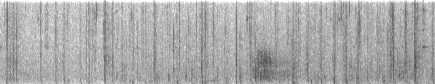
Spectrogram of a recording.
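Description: Horses' hooves clip-clopping: many irregular hoofbeats, several a second, with a short breathy noise about two and a half seconds in.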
